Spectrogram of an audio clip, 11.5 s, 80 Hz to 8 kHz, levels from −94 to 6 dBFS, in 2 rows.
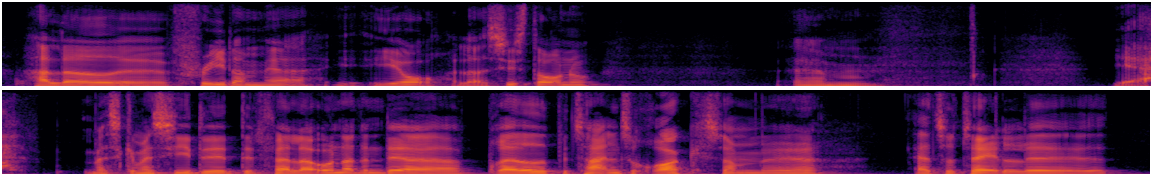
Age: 30-49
